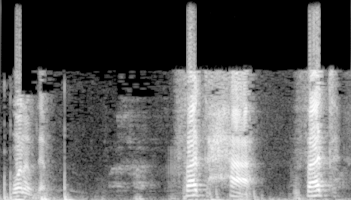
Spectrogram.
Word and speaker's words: fatha: It's spelled here F-A-T-A-H. It should be spelled F-A-T-H-A-H. Fatha. Okay, Fatha. And this way of writing it here throws off the pronunciation. So be careful, huh? It's Fatha. Fatha. Okay, so this is the first one. It's the sound of A, Fatha. Fatha. Or we can say, if we pronounce the last letter of the Tarmabutta, Fathatun. Fathatun. But we say, if we don't pronounce the ending, we say Fatha.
